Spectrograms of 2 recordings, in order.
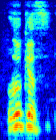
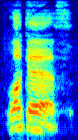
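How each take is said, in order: First: The name ends with a plain 'cus' sound. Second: The name ends with a clear 'ass' sound.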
